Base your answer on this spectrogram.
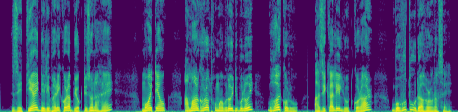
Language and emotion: Assamese, fearful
